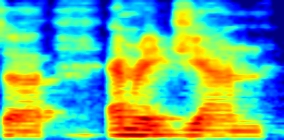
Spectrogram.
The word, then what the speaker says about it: Emre Can: It's that man, Emre Can, I should say. Yeah, it's Emre Can, as they call him here in Germany, and the correct way of pronouncing his name.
